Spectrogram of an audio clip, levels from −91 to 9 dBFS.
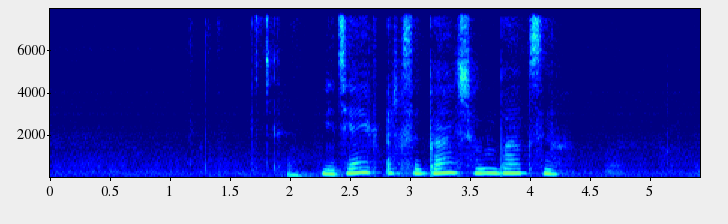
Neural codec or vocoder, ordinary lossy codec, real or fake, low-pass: codec, 16 kHz, 1 kbps, FunCodec, trained on LibriTTS, 50 frames a second; none; fake; none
